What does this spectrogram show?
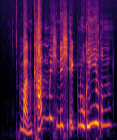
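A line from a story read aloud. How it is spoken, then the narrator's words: Shrieked. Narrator (German): kreischte Peeves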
